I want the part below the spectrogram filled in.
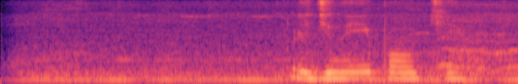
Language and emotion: Russian, neutral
